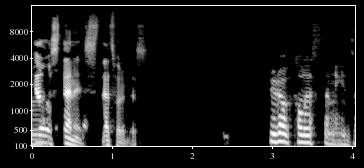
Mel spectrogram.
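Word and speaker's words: Pseudo-Callisthenes: Pseudo Callisthenes is how I pronounce it.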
